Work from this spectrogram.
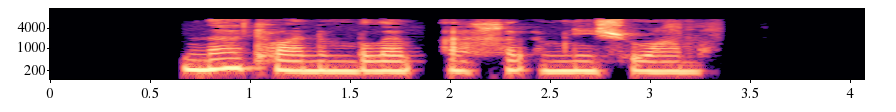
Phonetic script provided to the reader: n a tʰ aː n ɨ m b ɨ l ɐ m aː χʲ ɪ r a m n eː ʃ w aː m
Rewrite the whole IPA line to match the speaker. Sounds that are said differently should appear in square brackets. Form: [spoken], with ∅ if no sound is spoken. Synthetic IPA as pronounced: n a tʰ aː n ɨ m b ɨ l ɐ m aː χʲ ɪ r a m n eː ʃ w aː m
